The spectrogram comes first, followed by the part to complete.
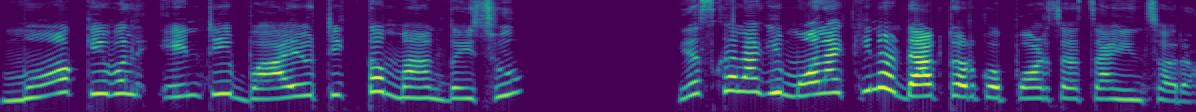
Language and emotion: Nepali, angry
